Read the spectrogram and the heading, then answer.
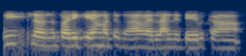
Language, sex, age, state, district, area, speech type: Tamil, female, 18-30, Tamil Nadu, Thanjavur, urban, conversation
